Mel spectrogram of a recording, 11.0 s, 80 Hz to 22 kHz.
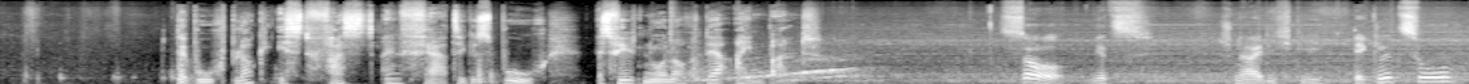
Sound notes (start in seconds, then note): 4.9 quiet whine of the machine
